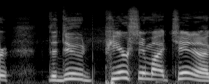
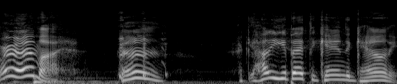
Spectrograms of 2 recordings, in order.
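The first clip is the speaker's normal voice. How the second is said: put-on slurred speech; 4 dB quieter than usual. Retelling walking into a store bleary-eyed at nineteen, mimicking slurred words. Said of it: "probably still slurring my words".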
